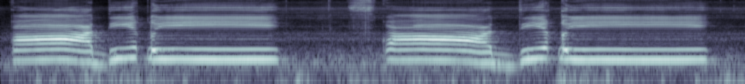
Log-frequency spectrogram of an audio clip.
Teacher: قاف حروف مستعلیہ میں سے، اس کو ہم موٹا بھی کریں گے اور کھینچ کے بھی پڑھیں گے کیونکہ یا مدہ ہے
